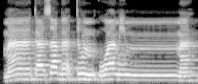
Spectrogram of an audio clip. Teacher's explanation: Mim bertasdinnya kita tekan dengan dengungan. Kemudian panjangkan dua harakat saja.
